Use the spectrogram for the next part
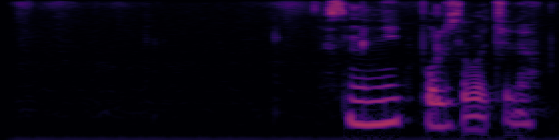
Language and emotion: Russian, neutral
